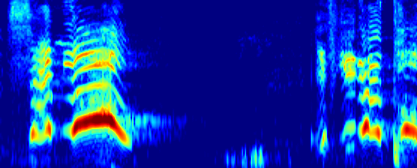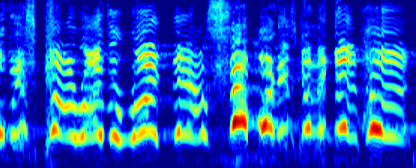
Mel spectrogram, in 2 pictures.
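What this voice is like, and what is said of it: Angry nasally woman's voice. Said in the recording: “in her beautiful nasally voice, when she gets a little bit angry”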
